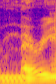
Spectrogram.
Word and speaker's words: Marre: Well, M-A-R-E is... – M-A-R-R-E. – Oh, in French. Well, it's pronounced... – Marais? – Mar. And it means fed up, apparently.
